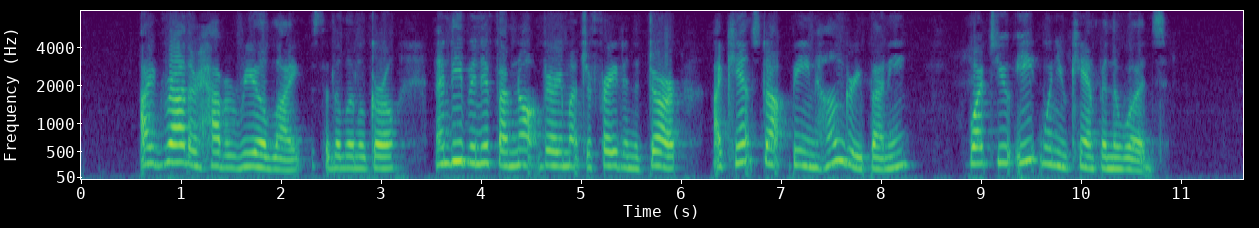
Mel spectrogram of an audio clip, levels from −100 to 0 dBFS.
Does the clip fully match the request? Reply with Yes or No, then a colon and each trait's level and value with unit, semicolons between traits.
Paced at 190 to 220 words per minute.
Yes: average, 195 wpm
